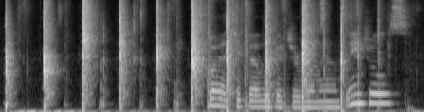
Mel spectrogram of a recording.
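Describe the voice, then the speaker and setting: A woman's voice: fairly low pitch, animated, moderate pace, very noisy. A woman doing a casual tarot reading, speaking straight to the listener in an earnest, encouraging way with emphatic repetition. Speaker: tarot reader. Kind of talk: casual spoken tarot reading addressed to the viewer.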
